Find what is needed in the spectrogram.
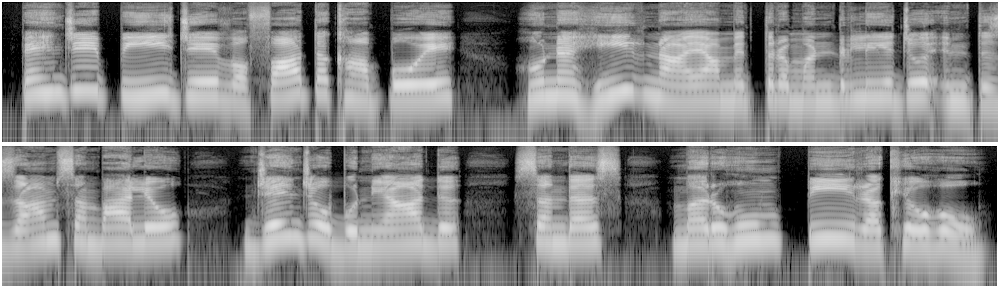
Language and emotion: Sindhi, neutral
